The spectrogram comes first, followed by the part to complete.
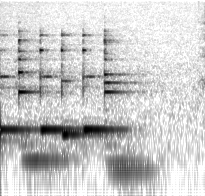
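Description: Mobile phone ringtone playing a short melody of bright, pitched notes, stopping about a second and a half in as the call is answered.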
